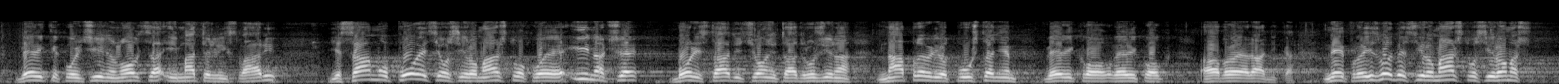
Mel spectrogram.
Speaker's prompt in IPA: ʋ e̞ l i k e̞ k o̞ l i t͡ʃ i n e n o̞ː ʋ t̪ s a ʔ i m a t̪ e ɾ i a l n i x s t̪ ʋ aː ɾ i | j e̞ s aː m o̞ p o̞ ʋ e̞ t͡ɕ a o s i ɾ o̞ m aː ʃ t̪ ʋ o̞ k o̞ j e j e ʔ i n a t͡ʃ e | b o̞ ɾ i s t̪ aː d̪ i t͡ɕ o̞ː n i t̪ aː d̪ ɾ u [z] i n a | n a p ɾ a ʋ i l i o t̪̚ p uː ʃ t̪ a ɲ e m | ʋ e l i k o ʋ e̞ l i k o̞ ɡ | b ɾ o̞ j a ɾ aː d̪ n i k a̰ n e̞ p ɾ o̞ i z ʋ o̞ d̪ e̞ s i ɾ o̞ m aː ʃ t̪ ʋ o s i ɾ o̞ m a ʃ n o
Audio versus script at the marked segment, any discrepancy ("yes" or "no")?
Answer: yes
